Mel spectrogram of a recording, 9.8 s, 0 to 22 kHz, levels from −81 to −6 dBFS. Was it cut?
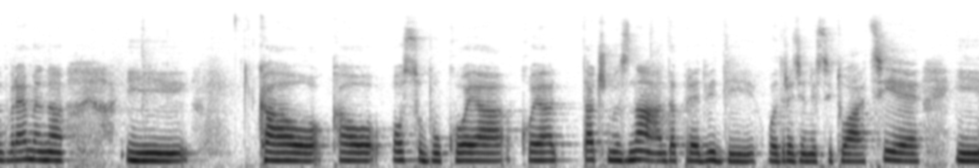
no; 0 cuts

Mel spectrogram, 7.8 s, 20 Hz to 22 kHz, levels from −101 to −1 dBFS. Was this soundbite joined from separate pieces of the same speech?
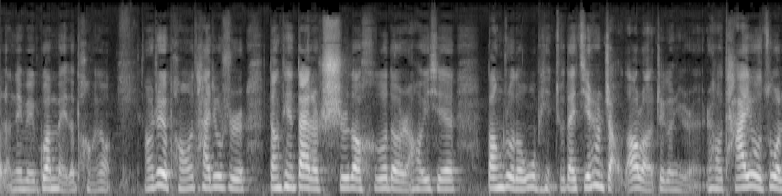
no; 0 cuts

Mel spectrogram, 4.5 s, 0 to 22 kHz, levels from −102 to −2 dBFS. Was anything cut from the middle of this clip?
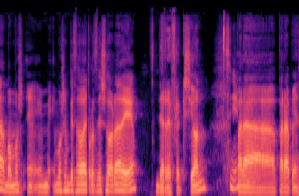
yes; 2 cuts; at 1.3 s, 2.2 s

